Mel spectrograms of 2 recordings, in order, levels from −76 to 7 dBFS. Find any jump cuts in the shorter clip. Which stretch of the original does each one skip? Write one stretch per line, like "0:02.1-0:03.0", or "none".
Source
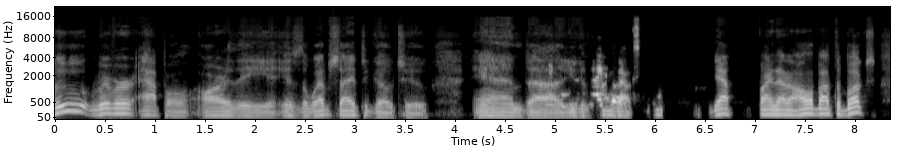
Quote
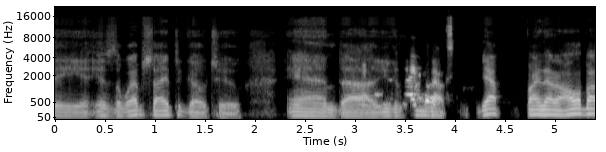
0:05.9-0:06.4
